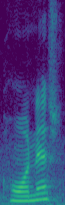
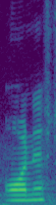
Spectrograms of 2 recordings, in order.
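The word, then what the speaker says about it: honest: ठीक है, तो सबने सही बताया है एन, क्योंकि इसे हॉनेस्ट नहीं ऑनेस्ट पढ़ा जाता है। इस क्या पढ़ा जाता है, ऑनेस्ट, हॉनेस्ट नहीं पढ़ा जाता।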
